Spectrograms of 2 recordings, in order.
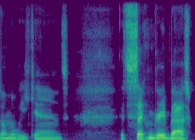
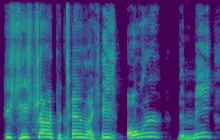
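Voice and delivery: put-on higher exasperated kid voice; indignant kid. Older son protests to dad about little brother, high and exasperated. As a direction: whine like the outraged older brother.

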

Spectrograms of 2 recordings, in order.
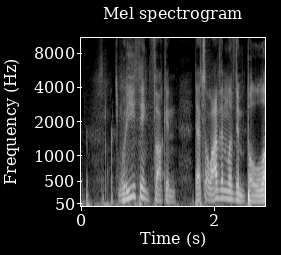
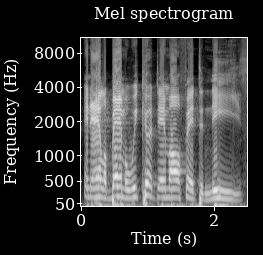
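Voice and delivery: loud, raised-pitch heckle; imitated heckler; 5 semitones higher, 11 dB louder than usual. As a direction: call it out like a heckler from the sidelines. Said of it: "getting heckled on the side".

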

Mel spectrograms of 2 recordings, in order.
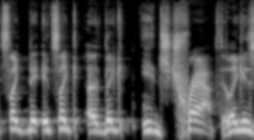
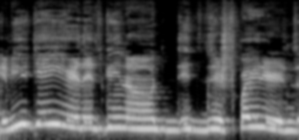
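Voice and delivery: imitating Nick; 4 semitones higher than usual. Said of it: "Nick's like".

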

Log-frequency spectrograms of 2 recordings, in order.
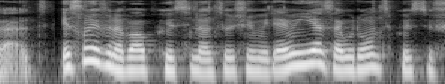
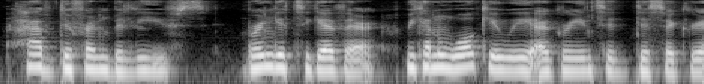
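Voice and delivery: usual speaking voice

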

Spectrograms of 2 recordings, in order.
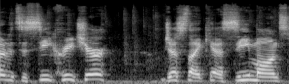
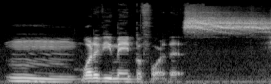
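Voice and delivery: skeptical hmm; 6 semitones lower, 4 dB quieter, slower than usual. Retold or imitated. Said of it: "it's like".

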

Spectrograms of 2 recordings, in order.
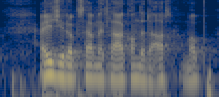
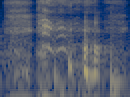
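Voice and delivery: high laugh. Real, not acted. Laughing at own story.

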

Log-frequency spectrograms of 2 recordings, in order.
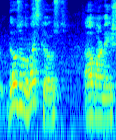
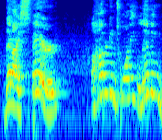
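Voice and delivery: indignant rebuke; 7 semitones higher than usual. Retold or imitated. God rebuking Jonah, retold.

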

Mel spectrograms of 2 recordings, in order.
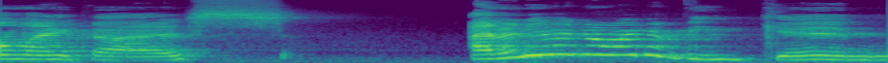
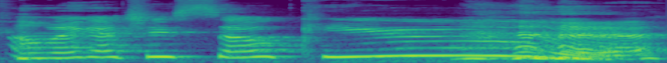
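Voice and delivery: gushing; 7 semitones higher, 5 dB louder, slower than usual. Real, not acted. Host gushing over her guest.

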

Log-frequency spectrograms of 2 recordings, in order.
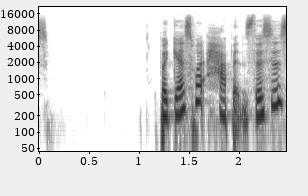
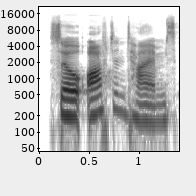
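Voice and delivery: ordinary delivery

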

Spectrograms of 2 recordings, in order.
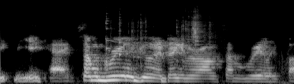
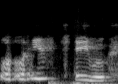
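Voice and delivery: drawn out, disbelieving repeat; incredulous slow echo; 8 semitones higher, 5 dB louder, much slower than usual. Real, not acted. Echoing the slur his friend just said, appalled and slow. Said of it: "Who comes up with this shit?".

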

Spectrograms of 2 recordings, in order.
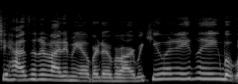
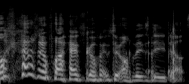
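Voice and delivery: normal talking voice

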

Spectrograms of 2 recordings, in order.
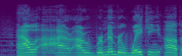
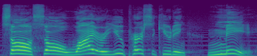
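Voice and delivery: loud call, then a slower question; 5 dB louder, slower than usual. Retold or imitated. Jesus stops Saul on his journey, loud call. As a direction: stop him in his tracks with the name. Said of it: "stops Paul in the middle".

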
